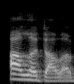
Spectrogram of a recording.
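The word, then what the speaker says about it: Ulladulla: joining us via Zoom all the way from ola in New South Wales hey Rachel how are you I'm good thank you and I'll just say it's Allah DOA but I love that pronunciation it was beautiful oh it's great yeah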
